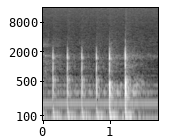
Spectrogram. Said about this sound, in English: Listen, this starts on the outside with a knock.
